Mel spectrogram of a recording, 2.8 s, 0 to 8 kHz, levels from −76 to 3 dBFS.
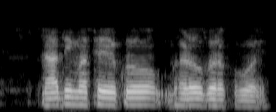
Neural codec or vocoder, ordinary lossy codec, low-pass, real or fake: codec, 16 kHz, 16 kbps, FunCodec, trained on Chinese and English, 50 frames a second; AAC, 16 kbps; 7.2 kHz; fake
